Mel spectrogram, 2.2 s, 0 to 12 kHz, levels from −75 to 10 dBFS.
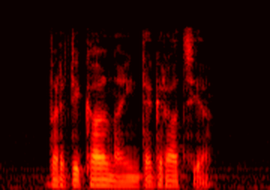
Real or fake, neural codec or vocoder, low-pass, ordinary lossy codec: real; none; 7.2 kHz; none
